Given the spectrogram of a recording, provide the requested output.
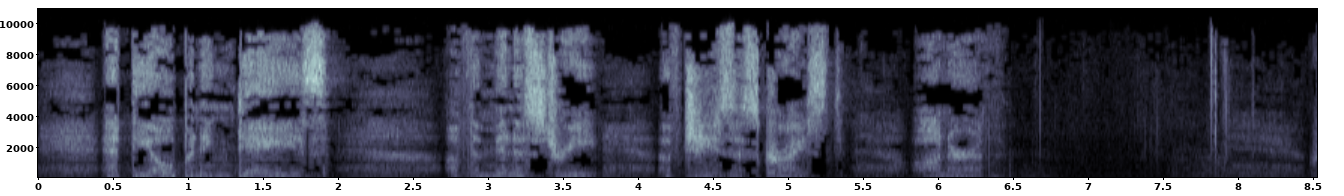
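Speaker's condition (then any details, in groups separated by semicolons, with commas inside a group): Vocal cord paralysis, unilateral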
